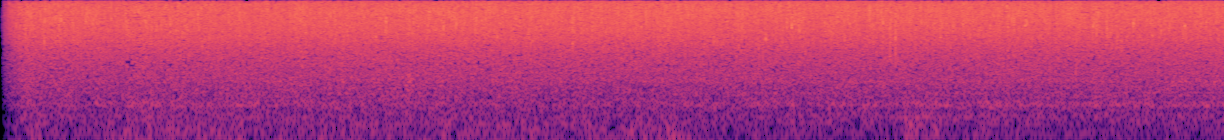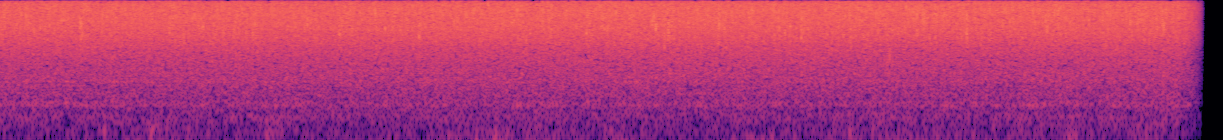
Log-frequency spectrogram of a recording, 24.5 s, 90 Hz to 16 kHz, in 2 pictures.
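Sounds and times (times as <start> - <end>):
heavy rain outdoors: 0.0 - 24.3.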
